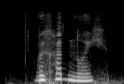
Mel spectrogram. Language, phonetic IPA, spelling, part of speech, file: Russian, [vɨxɐdˈnoj], выходной, adjective / noun, Ru-выходной.ogg
- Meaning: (adjective) 1. exit 2. holiday, day off; festive 3. free (not working), on a day off, off 4. discharge; given on discharge; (noun) 1. day off (a day of vacation) 2. weekend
